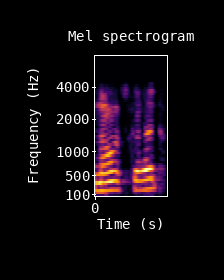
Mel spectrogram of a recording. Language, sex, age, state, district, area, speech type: Hindi, male, 30-45, Uttar Pradesh, Jaunpur, rural, conversation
